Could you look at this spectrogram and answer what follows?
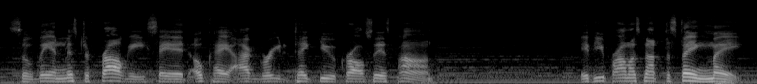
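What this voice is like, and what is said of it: Odd character voice. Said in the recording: “weird voice”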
